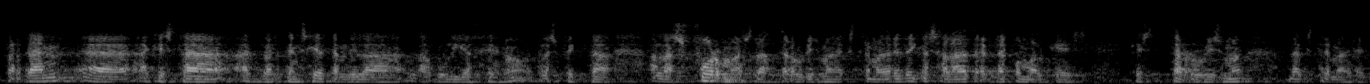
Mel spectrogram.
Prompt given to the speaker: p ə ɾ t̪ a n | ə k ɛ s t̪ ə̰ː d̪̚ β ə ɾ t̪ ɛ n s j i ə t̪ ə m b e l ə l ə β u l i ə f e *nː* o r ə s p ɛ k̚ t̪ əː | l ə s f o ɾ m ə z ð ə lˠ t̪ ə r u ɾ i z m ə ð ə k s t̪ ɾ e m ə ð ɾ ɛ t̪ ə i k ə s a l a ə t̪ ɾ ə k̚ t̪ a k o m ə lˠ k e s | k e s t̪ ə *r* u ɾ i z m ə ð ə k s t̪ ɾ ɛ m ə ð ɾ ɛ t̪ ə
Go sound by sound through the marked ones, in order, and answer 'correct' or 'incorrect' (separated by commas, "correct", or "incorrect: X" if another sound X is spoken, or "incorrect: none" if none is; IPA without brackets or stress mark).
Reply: incorrect: n, correct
